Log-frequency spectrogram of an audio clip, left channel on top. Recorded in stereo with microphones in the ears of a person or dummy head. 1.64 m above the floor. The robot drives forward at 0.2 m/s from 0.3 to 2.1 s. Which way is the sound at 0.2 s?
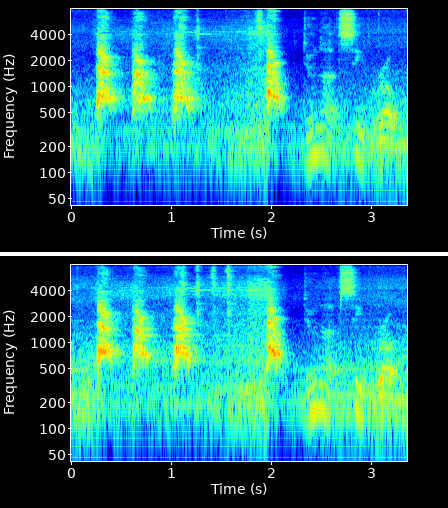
50° left (ahead or behind).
